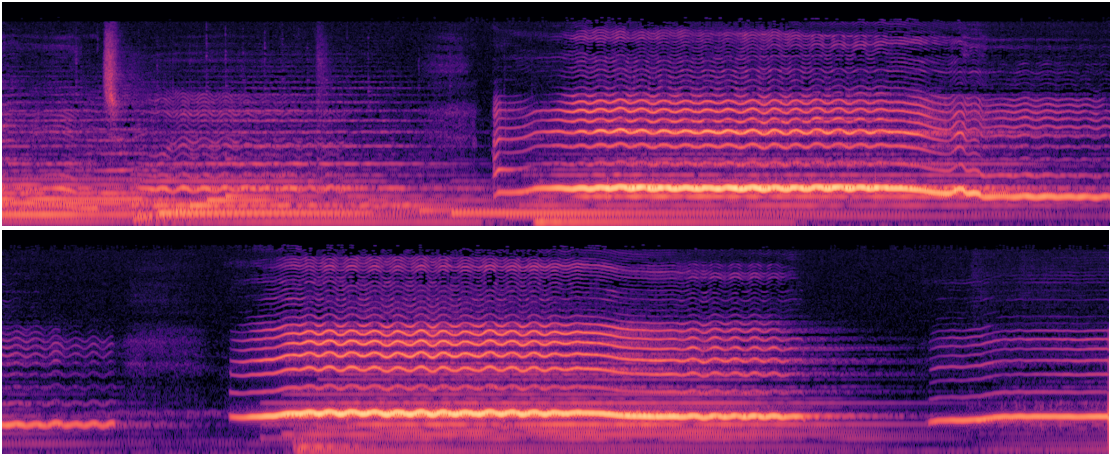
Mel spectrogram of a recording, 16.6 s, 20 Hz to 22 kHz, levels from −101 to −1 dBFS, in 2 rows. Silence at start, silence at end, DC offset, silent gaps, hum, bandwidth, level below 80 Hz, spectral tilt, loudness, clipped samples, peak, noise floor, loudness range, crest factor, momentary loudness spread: 0 s; 0 s; under 0.1%; none; none; 14.5 kHz; -50 dBFS; -4 dB/octave; -17 LUFS; under 0.1%; -6 dBFS; -62 dBFS; 15 LU; 14 dB; 21 LU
